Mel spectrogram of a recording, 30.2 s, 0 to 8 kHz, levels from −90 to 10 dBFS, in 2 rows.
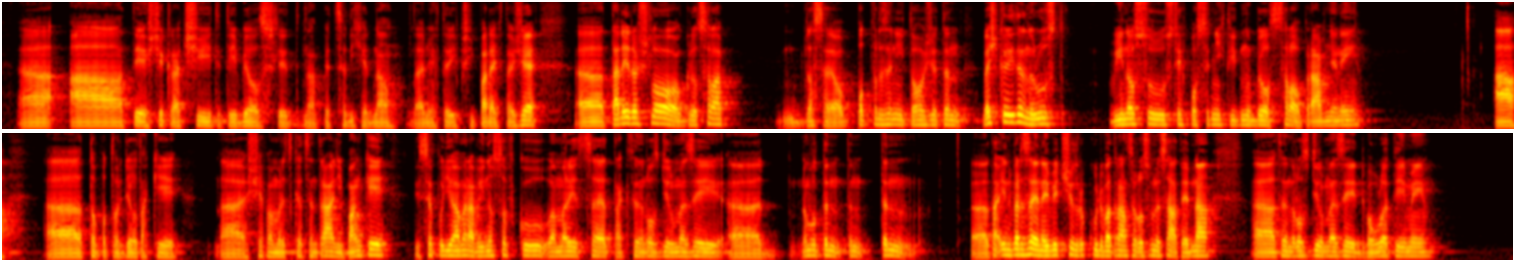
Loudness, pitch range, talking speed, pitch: -24 LUFS, 90-115 Hz, 140 wpm, 105 Hz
